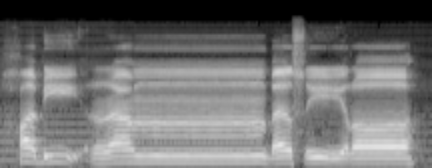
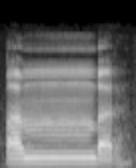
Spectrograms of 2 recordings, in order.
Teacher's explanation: آواز کو میم میں تبدیل بھی کرنا ہے اور غنّہ بھی کرنا ہے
